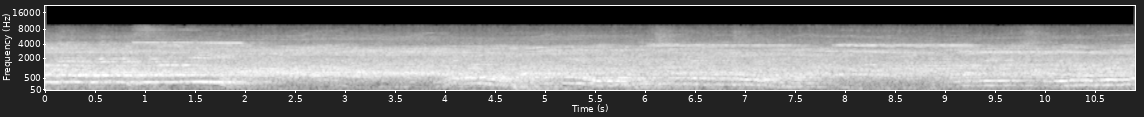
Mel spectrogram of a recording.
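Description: A commentator talking over the steady noise of a crowd of spectators at a swimming race.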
